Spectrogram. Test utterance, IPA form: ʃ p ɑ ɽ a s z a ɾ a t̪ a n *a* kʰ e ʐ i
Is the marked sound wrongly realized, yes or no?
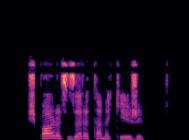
no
